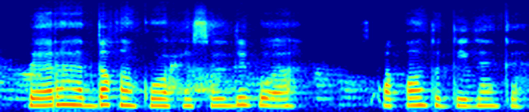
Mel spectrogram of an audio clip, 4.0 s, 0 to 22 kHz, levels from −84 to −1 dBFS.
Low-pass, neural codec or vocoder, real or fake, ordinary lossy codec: none; codec, 44.1 kHz, 7.8 kbps, DAC; fake; none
